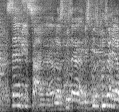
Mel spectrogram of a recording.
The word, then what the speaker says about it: Saint Vincent: anni scuola Alfredo Totti Festival Saint Vincent si pronuncia Saint Vincent Allora scusa scusami la pronuncia finalissima poi anime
